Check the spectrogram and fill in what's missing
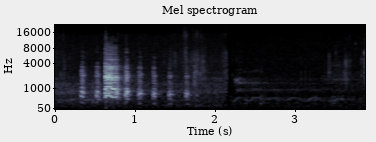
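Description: Hens cluck in a coop as a new hen joins the flock, a run of loud, close rhythmic clucks fading into softer, quieter calls.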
